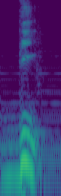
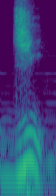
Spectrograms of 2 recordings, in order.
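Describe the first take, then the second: First: The d is a plain hard d. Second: The d is softened toward a dj sound. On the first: The speaker calls it wrong. "você não fala di" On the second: The speaker calls it right. "você fala di"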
